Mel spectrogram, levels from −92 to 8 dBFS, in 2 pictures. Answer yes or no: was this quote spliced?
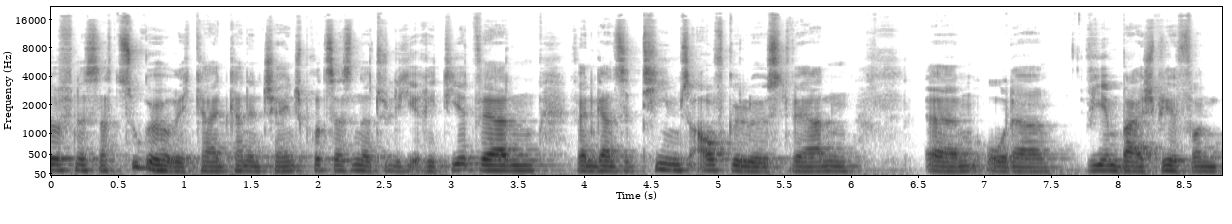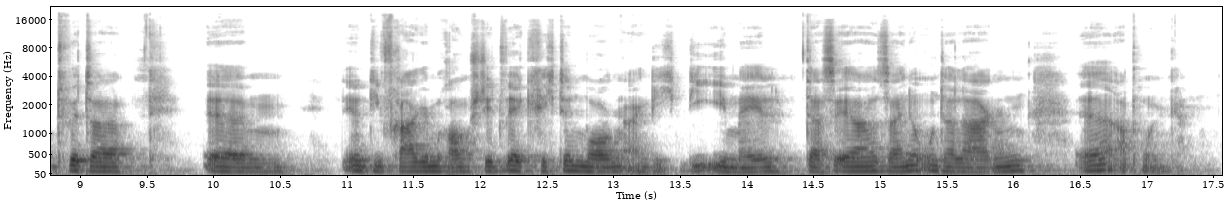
no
